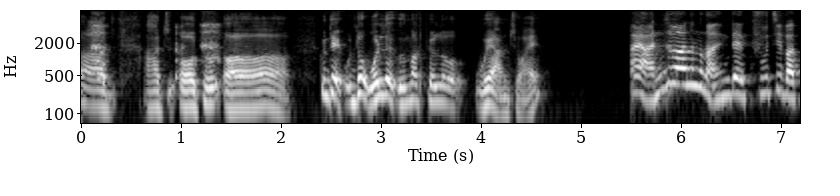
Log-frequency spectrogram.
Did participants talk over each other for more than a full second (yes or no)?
no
